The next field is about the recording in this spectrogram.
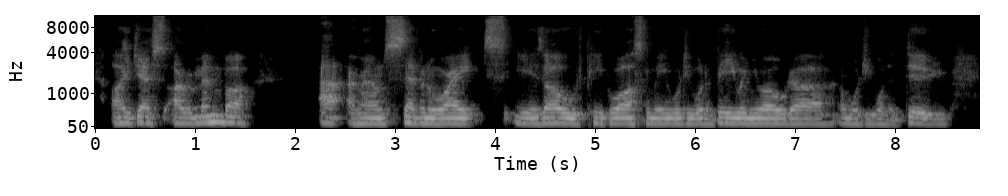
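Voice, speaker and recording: A man with an English accent speaks at a moderate pace and medium pitch in a dark, mellow tone, monotone and flat, with audible room echo. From southern England, west of London. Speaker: entrepreneur and author. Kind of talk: interview. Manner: halting, many fillers.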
